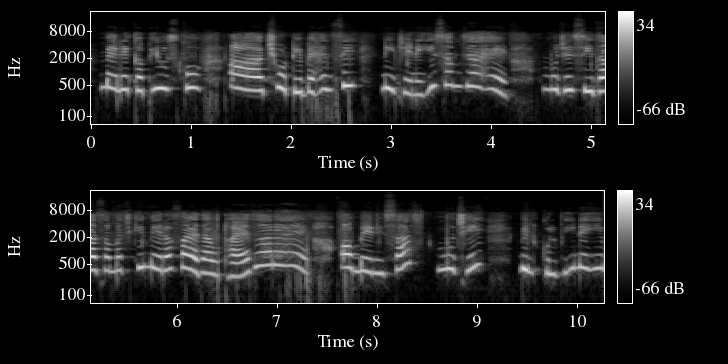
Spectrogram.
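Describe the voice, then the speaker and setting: A woman plays a young cartoon elder daughter-in-law, fed up and scolding in a very high, thin voice. The audio is slightly dull and lo-fi. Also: dark tone. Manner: aggrieved, scolding. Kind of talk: cartoon voice acting.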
